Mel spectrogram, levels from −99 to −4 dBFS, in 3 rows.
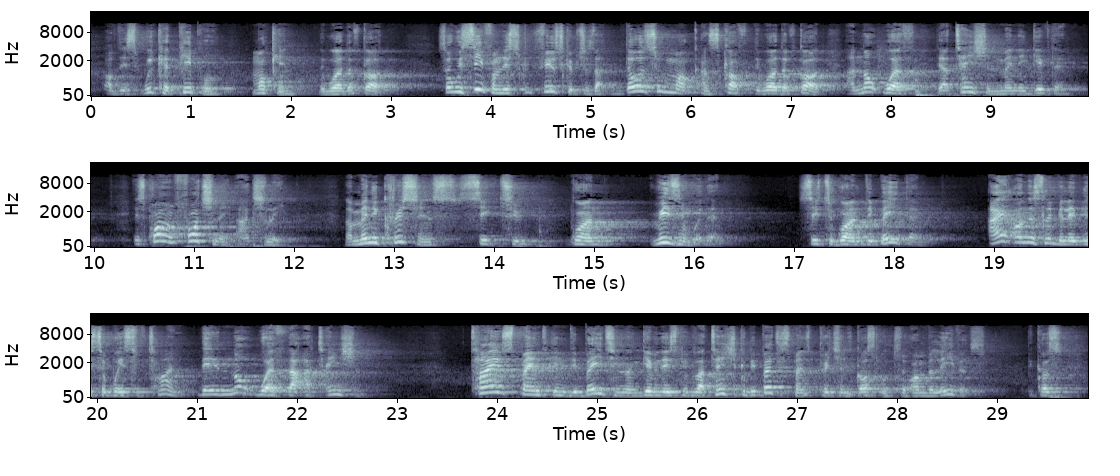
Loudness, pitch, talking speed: -22 LUFS, 210 Hz, 170 wpm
